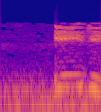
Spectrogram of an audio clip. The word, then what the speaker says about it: EDI: the medical Bay why are you named Ed Ed is the phonetic pronunciation of Eed that is an acronym for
